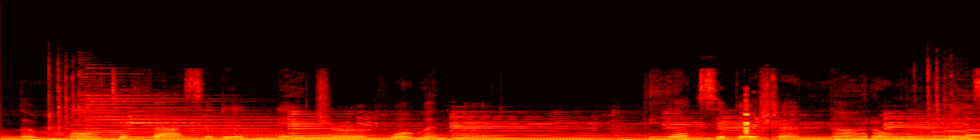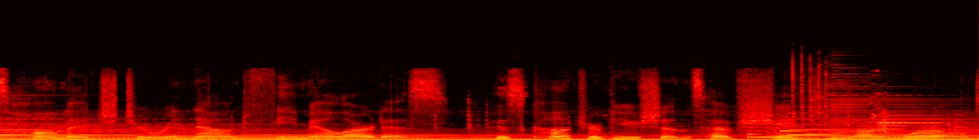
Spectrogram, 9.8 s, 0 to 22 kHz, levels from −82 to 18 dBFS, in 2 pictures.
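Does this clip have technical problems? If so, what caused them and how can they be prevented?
Yes. Three short blips of misplaced noise: a loud burst from 3.72 to 3.86 s spanning several frames, a faint tick at 7.93 s, and a quieter squeak from 9.26 to 9.29 s. These are corrupt frames decoded: flipped bits in the compressed stream made the decoder misread gains and codes, putting energy at the wrong frequencies for each damaged frame. Error checking on each frame, with concealment instead of decoding damaged frames, would prevent it.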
